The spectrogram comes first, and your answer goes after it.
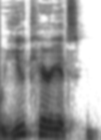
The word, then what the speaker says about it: eukaryotes: take a look at eukaryotes you rhymes with do so eukaryotes do have membrane bound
